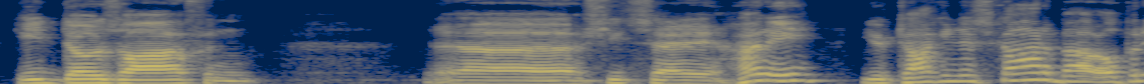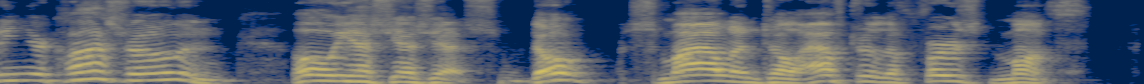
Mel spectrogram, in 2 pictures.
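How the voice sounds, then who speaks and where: With an American accent, a man speaks in a fairly high pitch with very wide pitch swings. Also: fairly slow pace. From California (San Diego). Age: 70s. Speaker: retired teacher and sports writer. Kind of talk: interview storytelling. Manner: relaxed with frequent fillers.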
